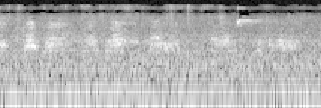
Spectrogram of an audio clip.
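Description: Mallard ducks giving a run of short, quiet quacks while foraging in leaf litter, over a steady low background rumble.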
